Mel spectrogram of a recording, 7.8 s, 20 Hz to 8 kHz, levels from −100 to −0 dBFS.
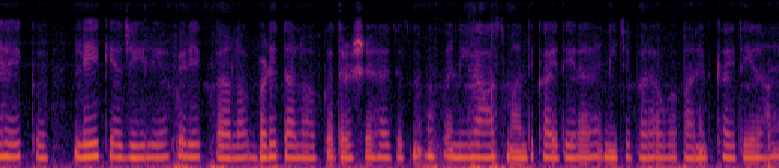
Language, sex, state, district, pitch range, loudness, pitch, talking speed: Hindi, female, Bihar, Gopalganj, 215-225 Hz, -43 LUFS, 215 Hz, 230 wpm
